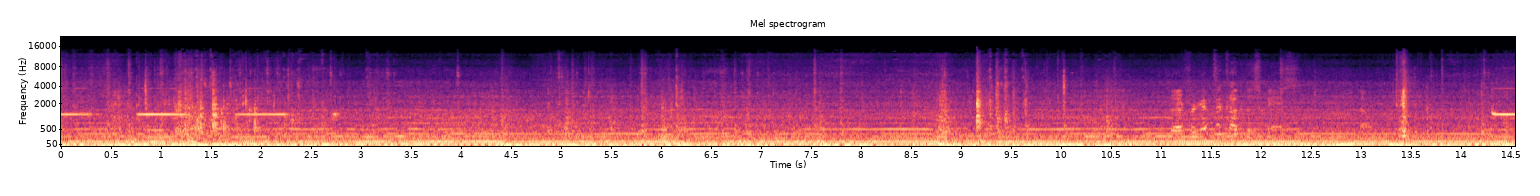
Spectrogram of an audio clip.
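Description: Logs knock and crack as they are grabbed and dropped.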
